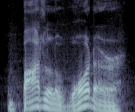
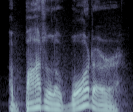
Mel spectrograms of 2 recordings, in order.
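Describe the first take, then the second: First: It is said in an American accent. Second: It is said in an American accent.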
